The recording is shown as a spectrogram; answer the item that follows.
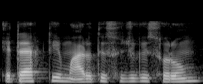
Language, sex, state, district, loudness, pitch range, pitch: Bengali, male, West Bengal, North 24 Parganas, -21 LUFS, 135-150 Hz, 145 Hz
